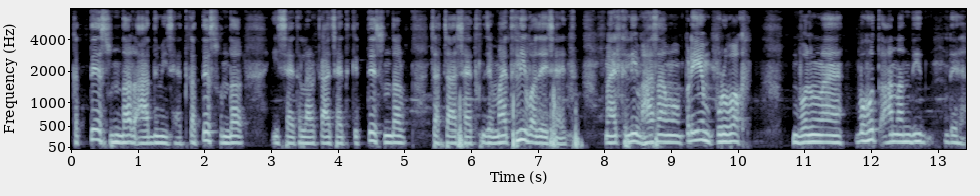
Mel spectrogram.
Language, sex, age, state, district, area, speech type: Maithili, male, 30-45, Bihar, Darbhanga, rural, spontaneous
